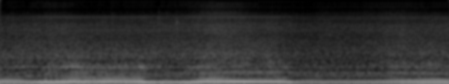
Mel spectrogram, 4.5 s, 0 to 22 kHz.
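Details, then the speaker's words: Fully built twin-turbo BMW N54 engine with MMP 53/53 turbos, after high pressure fuel pump replacement, driving at light throttle: steady smooth drone, no knocks or misses, no spool audible; running well. "So, all in all, more or less, we got a few things to fix, but it looks like the build was a fucking success, baby. She's running great. Nice and smooth."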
